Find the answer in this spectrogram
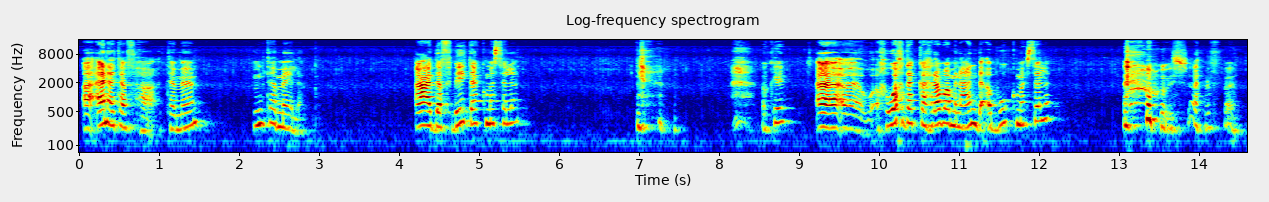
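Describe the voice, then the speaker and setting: A woman with an Egyptian accent talks to her live-stream viewers over a phone at home. Her voice sits high and she answers critics with sarcastic defiance, laughing often between lines. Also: animated, normal speed, long pauses, slightly rough. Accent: Egyptian Arabic. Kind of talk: casual live-stream talk.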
